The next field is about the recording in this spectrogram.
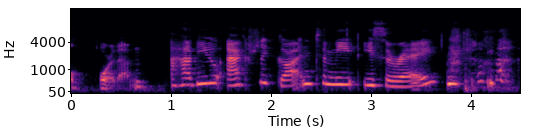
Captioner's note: laughs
